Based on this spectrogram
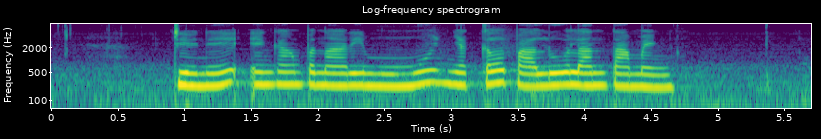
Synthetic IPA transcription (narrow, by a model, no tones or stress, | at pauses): d̪̥e̤neiŋkaŋpənaɾimumuɲəkəlpalulant̪amɛŋ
